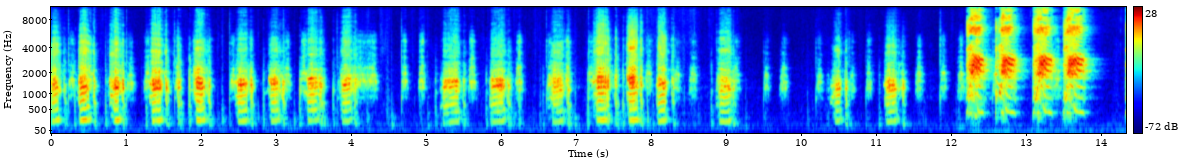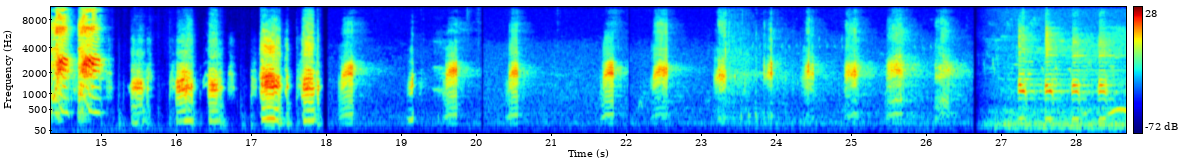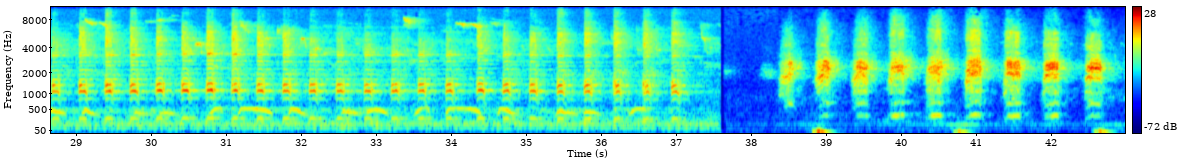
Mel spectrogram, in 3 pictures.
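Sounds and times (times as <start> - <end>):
ducks quacking: 0.0 - 20.9, 21.6 - 37.6
background hiss: 18.0 - 41.1.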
